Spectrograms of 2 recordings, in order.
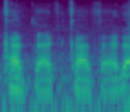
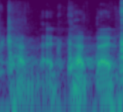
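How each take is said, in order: First: Quiet voiced "cut that, cut that", ending on a rise; a soft voiced "cut that" to the crew; softly voiced. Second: Whispered "cut that, cut that" under the breath; whispered "cut that" to the crew. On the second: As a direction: breathe the words with no voice. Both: Real, not acted. Telling crew to cut take.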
